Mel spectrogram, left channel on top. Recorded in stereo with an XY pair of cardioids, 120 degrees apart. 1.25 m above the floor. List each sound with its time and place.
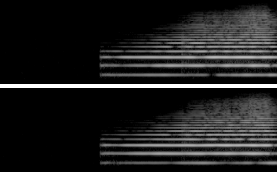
1.0 s a trumpet: 20° left, 2.5 m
